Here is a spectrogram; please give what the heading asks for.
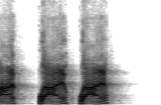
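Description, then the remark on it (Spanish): A person imitates a rooster's crow with three loud, drawn-out vocal bursts that rise and fall in pitch, the last one trailing off into silence. “Tolito era un gallo que vivía muy feliz. Cuando el sol aparecía para el Tolito cantaba así.”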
